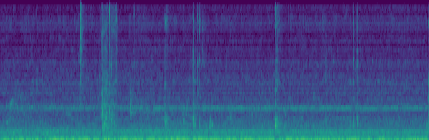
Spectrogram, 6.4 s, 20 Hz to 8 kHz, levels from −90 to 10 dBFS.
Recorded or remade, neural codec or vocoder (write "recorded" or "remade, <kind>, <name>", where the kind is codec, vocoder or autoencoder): remade, vocoder, HiFi-GAN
